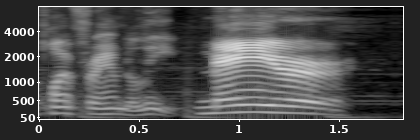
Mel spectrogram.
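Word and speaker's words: Mayer: Mayor. Mayor, not Meyer. Mayor, say his name right.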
